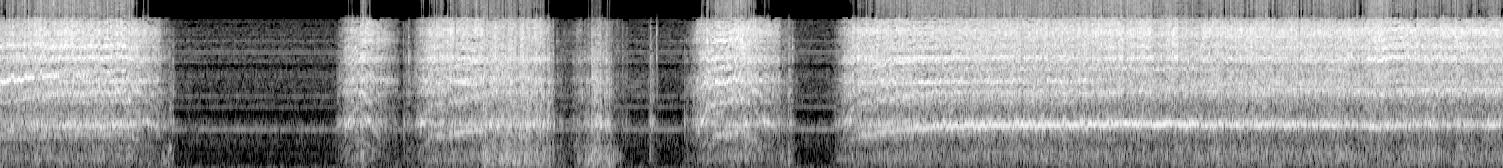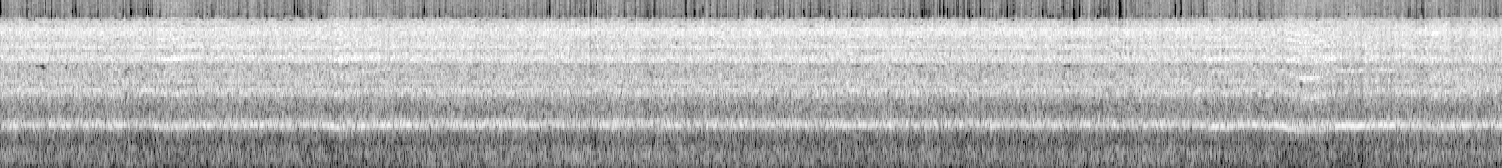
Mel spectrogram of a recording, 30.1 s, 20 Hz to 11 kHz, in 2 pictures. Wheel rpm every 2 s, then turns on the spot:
120, 20, 110, 50, 130, 220, 230, 230, 230, 230, 230, 230, 230, 230, 230.
none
